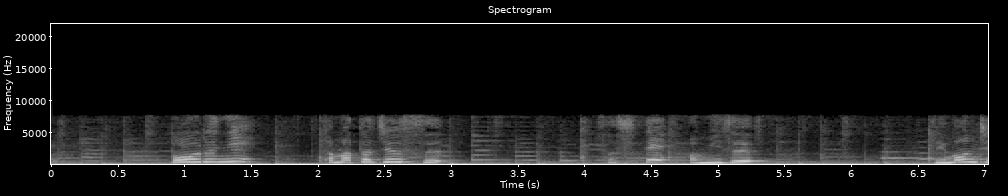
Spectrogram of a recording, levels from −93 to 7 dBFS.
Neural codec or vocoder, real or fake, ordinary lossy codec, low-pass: codec, 16 kHz, 2 kbps, FunCodec, trained on Chinese and English, 25 frames a second; fake; none; none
